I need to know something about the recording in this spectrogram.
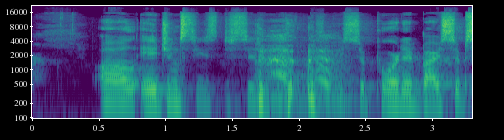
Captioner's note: justice coughing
